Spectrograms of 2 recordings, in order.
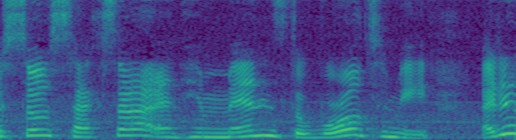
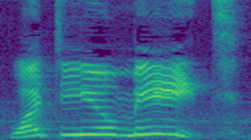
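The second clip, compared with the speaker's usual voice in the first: slow, loud and higher angry demand; angsty angry question; 7 semitones higher, 8 dB louder than usual. Acted. Ward angrily demanding answers, slow and loud. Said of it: "asked angstily, angrily".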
